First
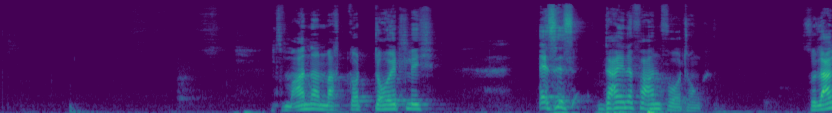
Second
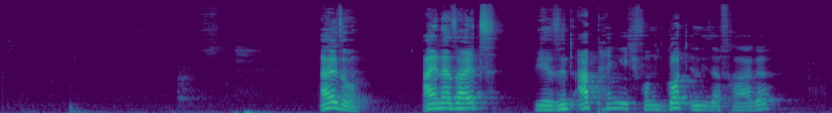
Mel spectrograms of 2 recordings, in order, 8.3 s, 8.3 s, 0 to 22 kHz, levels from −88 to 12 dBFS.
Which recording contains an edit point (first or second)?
first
